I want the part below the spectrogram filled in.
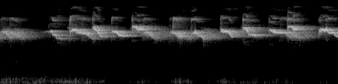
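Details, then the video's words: Caged white-eye in song without supplements: bright, high, down-slurred chirps strung in quick repeated phrases, loud and continuous. "Mata Puteh Hercules buka sing"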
